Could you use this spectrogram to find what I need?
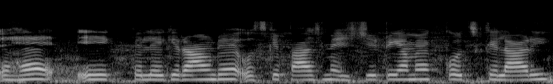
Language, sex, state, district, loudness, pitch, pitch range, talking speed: Hindi, female, Uttar Pradesh, Gorakhpur, -25 LUFS, 220 Hz, 215-230 Hz, 130 wpm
